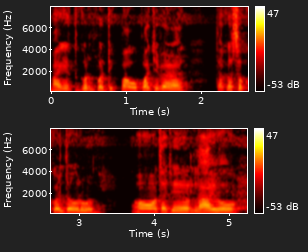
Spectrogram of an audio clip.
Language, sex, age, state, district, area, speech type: Goan Konkani, female, 45-60, Goa, Salcete, urban, spontaneous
